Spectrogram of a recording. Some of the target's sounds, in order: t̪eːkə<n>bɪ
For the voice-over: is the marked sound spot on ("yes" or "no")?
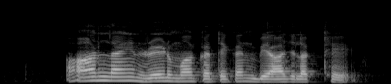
yes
